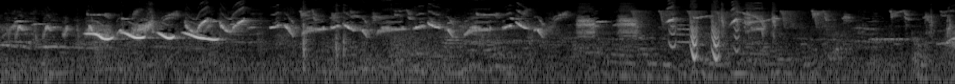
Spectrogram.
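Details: Black-throated laughingthrush, a tamed bird, opening with a quick run of clear descending whistles, then switching to varied chattering, squeaky notes and sharp clipped sounds in a fast, busy sequence.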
